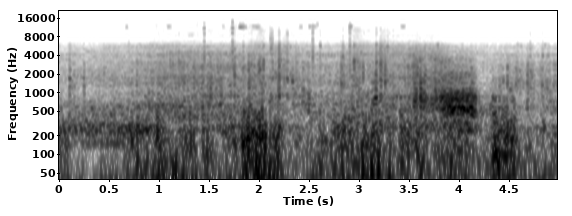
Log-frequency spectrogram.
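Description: Mountain bike rolling over a dry dirt singletrack: tyre noise on the dirt with scattered clicks and rattles from the bike, and wind on the microphone.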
